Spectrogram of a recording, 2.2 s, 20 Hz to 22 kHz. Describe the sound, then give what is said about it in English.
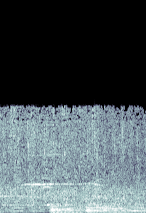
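An audience claps steadily for a couple celebrating their 10 years of marriage, a dense, even wash of applause, while sustained musical tones underneath shift pitch twice. “Why don't you clap your hands for them?”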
